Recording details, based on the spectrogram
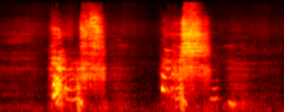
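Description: Two forceful sneezes, each a sharp intake followed by an explosive hissing burst through the nose and mouth.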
